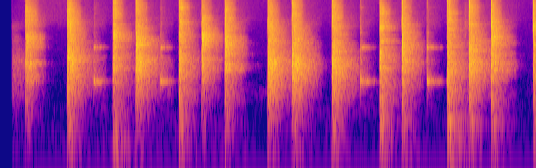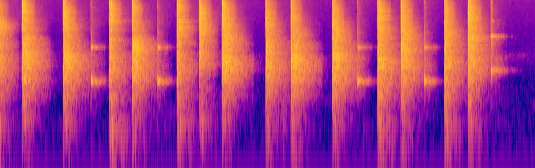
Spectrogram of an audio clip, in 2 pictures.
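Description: Hand claps in an uneven rhythm, about three a second, each sharp clap ringing briefly in the room.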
